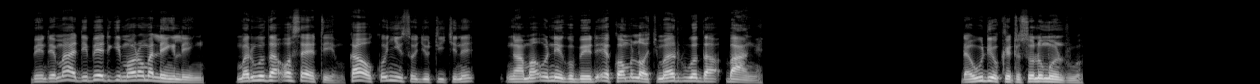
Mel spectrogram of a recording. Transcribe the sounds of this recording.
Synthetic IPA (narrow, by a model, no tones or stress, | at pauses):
bendemadibedɡɪmɔɾɔmalɪŋlɪŋ | maɾwod̪aʔɔsɛtɪ̰mkaɔkoɲisod͡ʒotit͡ʃne | ŋamaoneɡobedekɔmlɔt͡ʃmarwod̪abaŋɛ̰ | daudioketosolomonrwo̰t̪̚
